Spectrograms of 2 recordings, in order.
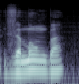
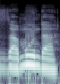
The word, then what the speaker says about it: Zamunda: It's a beautiful day in Zamunda. Cuz, that's how you say it, cuz? – Nah, cuz, it's Zamunda.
